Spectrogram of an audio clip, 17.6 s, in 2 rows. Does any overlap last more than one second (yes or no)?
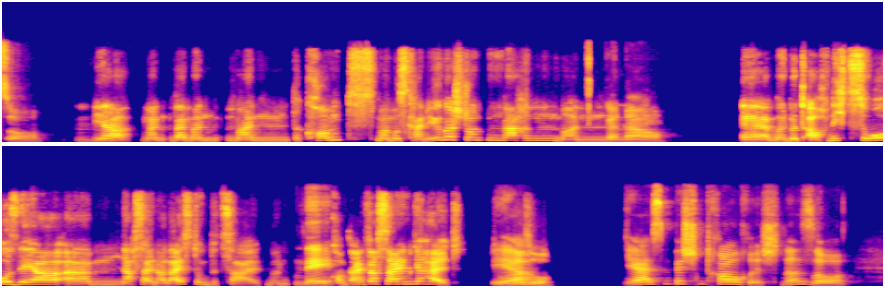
no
